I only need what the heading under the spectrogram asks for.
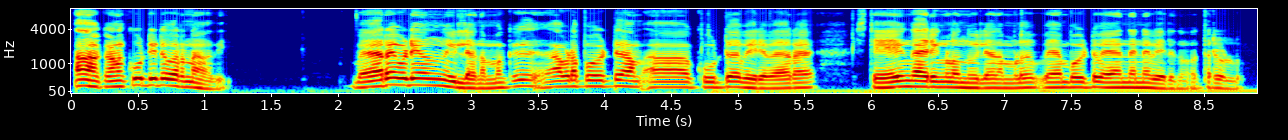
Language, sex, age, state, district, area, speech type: Malayalam, male, 30-45, Kerala, Kozhikode, urban, spontaneous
